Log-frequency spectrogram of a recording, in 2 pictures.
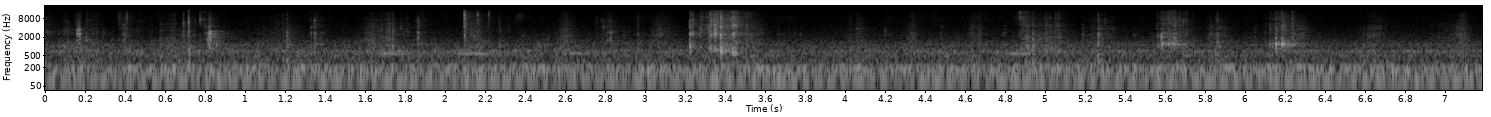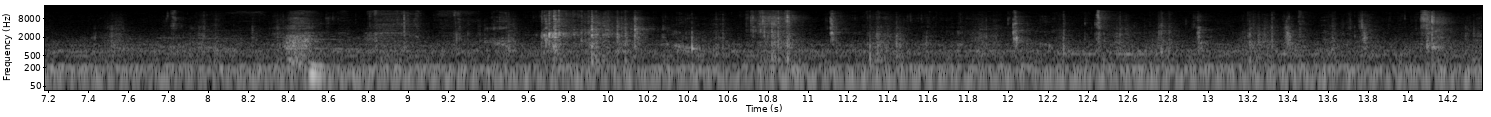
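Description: Close-up crunching and chewing of raw green bell pepper, with irregular crisp bites and wet mouth sounds. Underneath runs a steady low hum.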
